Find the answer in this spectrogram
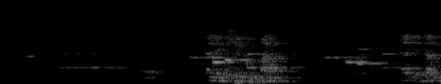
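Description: A person singing, with a few short held notes in the first half, then fuller sung phrases from about two seconds in.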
